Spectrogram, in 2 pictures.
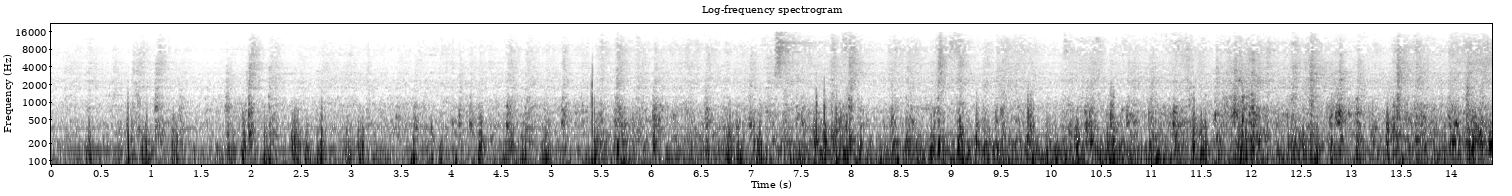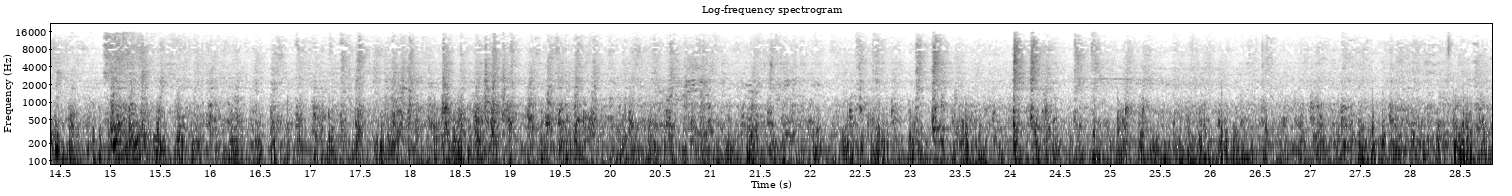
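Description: Passenger train running at speed: a steady rumble of the coaches, with the wheels clacking sharply and irregularly over the rail joints.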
